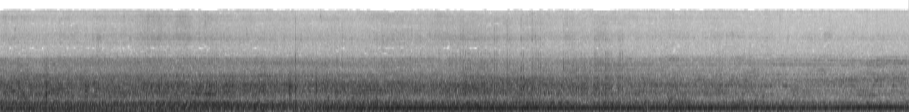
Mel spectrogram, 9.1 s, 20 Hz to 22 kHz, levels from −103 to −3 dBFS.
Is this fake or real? real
